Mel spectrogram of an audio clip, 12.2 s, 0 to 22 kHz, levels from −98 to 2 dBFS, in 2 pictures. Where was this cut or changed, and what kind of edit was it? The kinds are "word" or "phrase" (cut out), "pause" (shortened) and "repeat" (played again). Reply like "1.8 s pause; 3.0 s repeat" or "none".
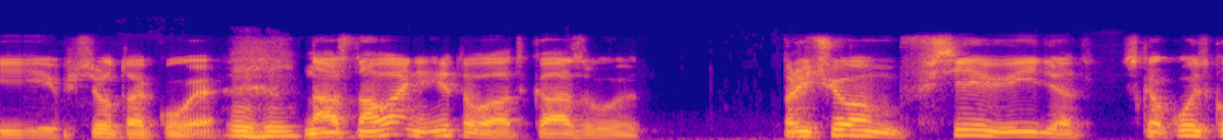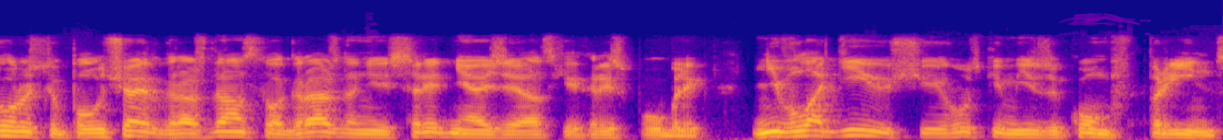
none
